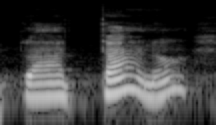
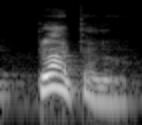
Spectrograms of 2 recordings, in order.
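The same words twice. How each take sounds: First: The stress falls away from the accented syllable. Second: The stress falls on the accented syllable. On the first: The speaker calls it wrong. "you can't say platano" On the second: The speaker calls it right. "you have to say platano"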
